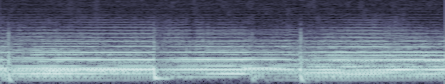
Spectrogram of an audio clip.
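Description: Trumpets playing a melody in held notes together, with new notes struck about every three-quarters of a second.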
